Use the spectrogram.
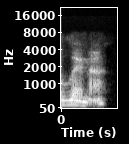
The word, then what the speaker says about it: Lina: I can pick what Lynn with a short A sound. I was right. So Lina.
